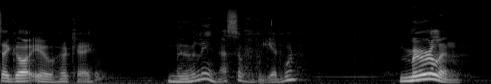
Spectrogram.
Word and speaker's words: Maryland: We pronounce him Merlin.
